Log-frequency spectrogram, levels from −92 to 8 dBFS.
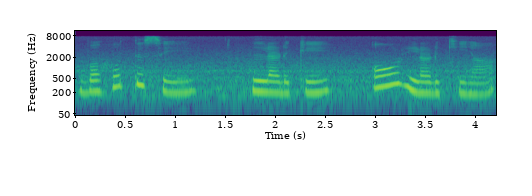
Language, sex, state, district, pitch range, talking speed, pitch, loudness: Hindi, female, Haryana, Jhajjar, 200-270 Hz, 70 wpm, 215 Hz, -16 LUFS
